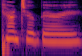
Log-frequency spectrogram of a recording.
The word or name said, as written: canterbury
